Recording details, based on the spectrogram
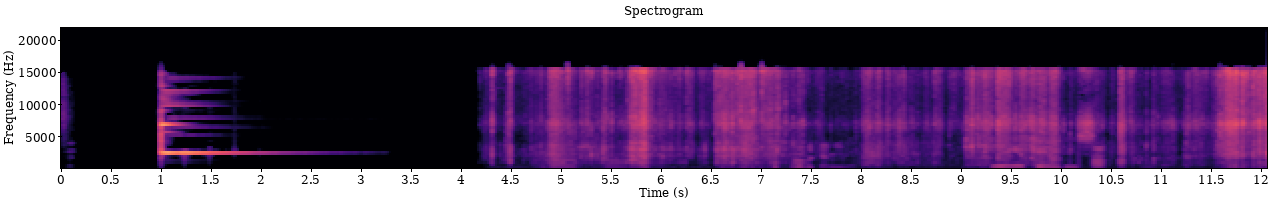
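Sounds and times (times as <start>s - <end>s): bright bell-like ding: 1.0s - 3.2s.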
